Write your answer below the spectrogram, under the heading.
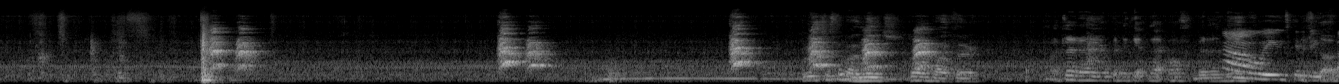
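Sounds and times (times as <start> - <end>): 
dog barking outside: 2.0 - 2.8, 4.9 - 9.6
speech: 8.5 - 9.8, 10.6 - 13.3.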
